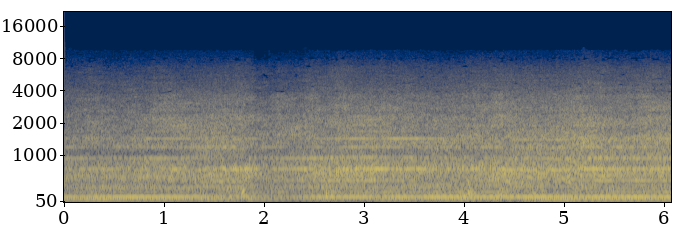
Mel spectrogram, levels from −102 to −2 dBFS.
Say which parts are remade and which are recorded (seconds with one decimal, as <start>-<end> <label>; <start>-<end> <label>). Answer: 0.0-1.3 recorded; 1.3-1.8 remade; 1.8-4.4 recorded; 4.4-5.1 remade; 5.1-6.1 recorded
